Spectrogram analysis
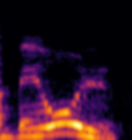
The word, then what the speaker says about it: Beowulf: hay una historia que se llama beul se escribe beowulf y es una historia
